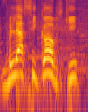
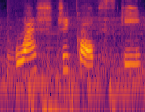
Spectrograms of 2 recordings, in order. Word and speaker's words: Błaszczykowski: Vamos con la pronunciación polaca de... Błaszczykowski.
